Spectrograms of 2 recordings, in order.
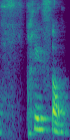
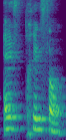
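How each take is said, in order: First: The word starts directly with the s sound. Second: An extra vowel sound comes before the s. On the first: The speaker calls it right. "stressant directement, sans le est au début" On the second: The speaker calls it wrong. "tu le prononces un petit peu comme en espagnol"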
